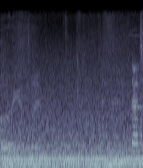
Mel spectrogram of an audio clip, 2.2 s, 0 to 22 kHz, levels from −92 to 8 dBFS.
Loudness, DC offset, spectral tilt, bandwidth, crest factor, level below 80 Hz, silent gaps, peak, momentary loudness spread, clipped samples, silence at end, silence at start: -28 LUFS; under 0.1%; -7.5 dB/octave; 16 kHz; 12 dB; -36 dBFS; none; -16 dBFS; 2 LU; under 0.1%; 0 s; 0 s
